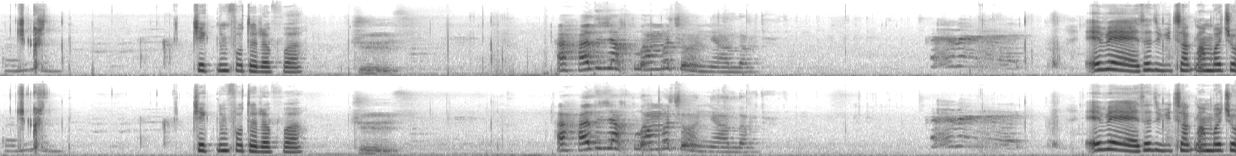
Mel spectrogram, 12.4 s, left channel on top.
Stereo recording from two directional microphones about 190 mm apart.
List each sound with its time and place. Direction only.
0.1 s sneeze: 5° right (ahead or behind)
1.9 s a woman's voice: 5° right (ahead or behind)
4.9 s walk: centre (ahead or behind)
5.7 s a child's voice: 50° left (ahead or behind)
9.8 s a sound: centre (ahead or behind)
